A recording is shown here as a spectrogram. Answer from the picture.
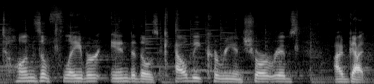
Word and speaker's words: Kalbi: They told me there's no good pronunciation for an L or an R, so it's somewhere in between, so it sounds more like Kalbi, Kalbi, with a little bit of R to it.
